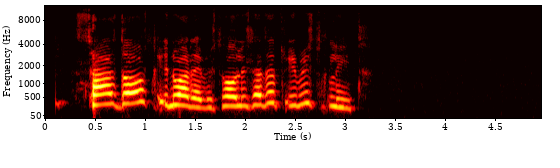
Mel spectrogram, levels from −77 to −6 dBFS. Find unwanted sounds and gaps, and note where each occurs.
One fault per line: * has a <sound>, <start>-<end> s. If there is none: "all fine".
all fine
